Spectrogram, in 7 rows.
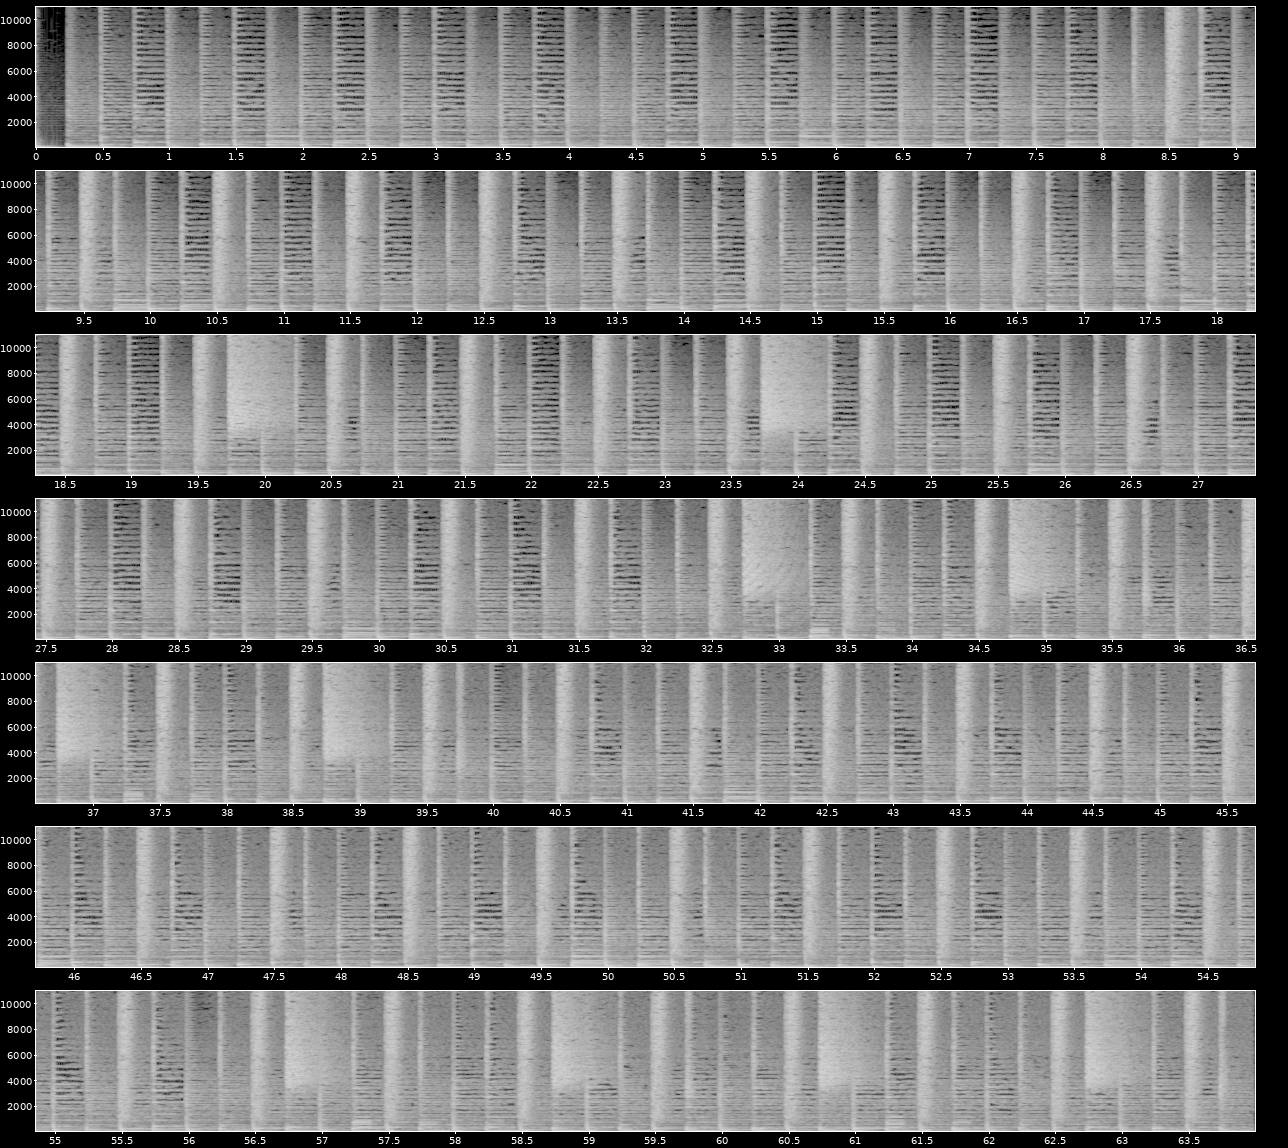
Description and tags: "sheltered " electronic loop.
Synths;Ableton live,Massive,Silenth1-
bass, beat, club, dance, drum, electronic, house, kick, loop, original, pad, sounds, soundtrack, synth, techno, track, trance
